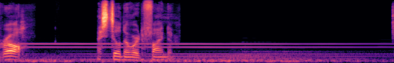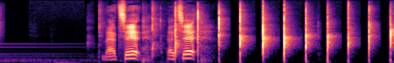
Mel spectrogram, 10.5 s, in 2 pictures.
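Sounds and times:
speech: 0.0 - 0.4, 1.3 - 2.5, 6.6 - 8.1
hand clapping: 6.4 - 10.5.

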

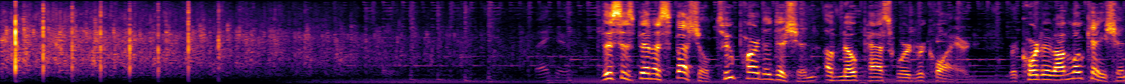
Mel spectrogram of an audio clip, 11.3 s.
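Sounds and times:
audience applause for panelists: 0.0 - 5.6
speech: 6.0 - 11.2.

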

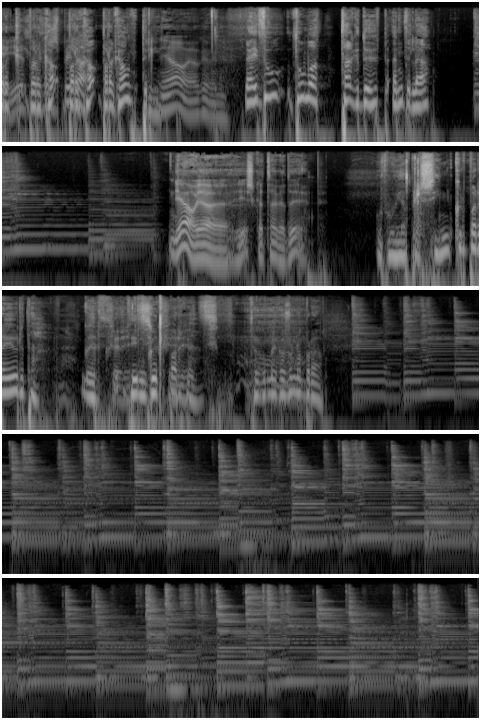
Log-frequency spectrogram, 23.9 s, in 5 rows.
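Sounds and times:
small guitar from the Hljóðfærahúsið being played: 0.0 - 1.1, 4.7 - 6.8, 12.0 - 23.8
speech: 0.1 - 5.0, 6.4 - 13.7.

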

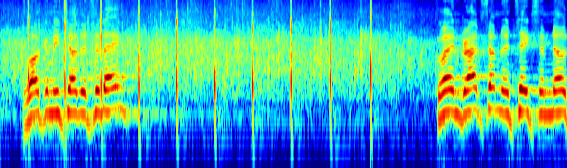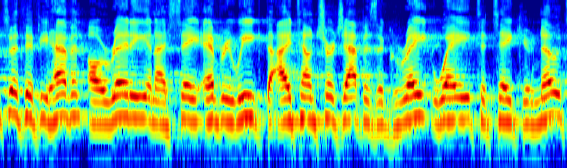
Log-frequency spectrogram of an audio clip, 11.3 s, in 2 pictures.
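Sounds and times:
church congregation applauding: 0.0 - 5.0
sharp evenly spaced loud claps: 0.0 - 5.0
speech: 0.2 - 1.4, 4.4 - 11.3.

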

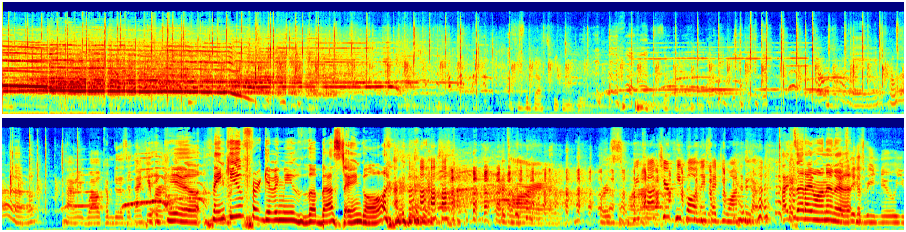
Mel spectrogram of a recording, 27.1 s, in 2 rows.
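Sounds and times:
audience applause and cheering for a comedian: 0.0 - 17.1
laughter: 6.2 - 14.8, 19.2 - 26.4
speech: 15.1 - 20.6, 23.6 - 27.0.

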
